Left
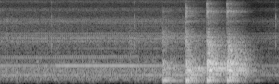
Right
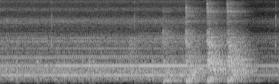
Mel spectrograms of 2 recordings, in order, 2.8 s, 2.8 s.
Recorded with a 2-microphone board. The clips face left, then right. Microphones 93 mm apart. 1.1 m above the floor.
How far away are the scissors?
I don't hear scissors.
